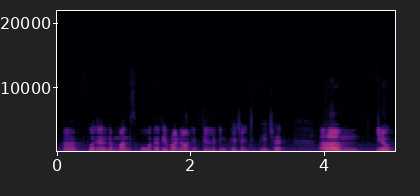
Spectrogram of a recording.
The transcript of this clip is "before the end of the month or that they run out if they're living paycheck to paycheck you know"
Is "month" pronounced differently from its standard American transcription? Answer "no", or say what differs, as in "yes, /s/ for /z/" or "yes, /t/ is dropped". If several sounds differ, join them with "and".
yes, /s/ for /θ/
